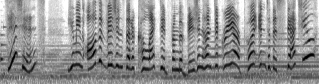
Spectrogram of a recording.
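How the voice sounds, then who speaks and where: Game sidekick: tiny cheeky girl sprite, extremely high and squeaky, swooping intonation, loud music behind. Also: very animated, moderate pace. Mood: curious, puzzled. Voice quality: squeaky, childlike. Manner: cutesy, refers to self in third person. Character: tiny childlike female companion sprite, cheeky and blunt. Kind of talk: scripted game cutscene dialogue. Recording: prominent music behind the dialogue.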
